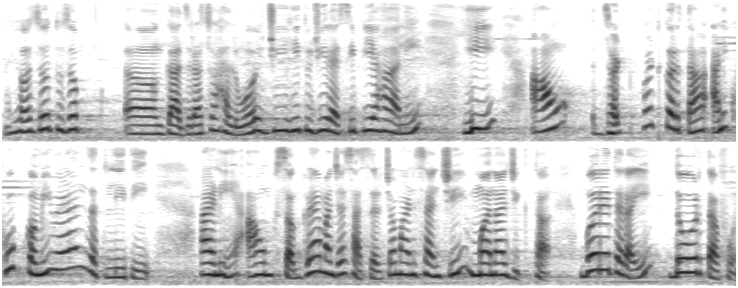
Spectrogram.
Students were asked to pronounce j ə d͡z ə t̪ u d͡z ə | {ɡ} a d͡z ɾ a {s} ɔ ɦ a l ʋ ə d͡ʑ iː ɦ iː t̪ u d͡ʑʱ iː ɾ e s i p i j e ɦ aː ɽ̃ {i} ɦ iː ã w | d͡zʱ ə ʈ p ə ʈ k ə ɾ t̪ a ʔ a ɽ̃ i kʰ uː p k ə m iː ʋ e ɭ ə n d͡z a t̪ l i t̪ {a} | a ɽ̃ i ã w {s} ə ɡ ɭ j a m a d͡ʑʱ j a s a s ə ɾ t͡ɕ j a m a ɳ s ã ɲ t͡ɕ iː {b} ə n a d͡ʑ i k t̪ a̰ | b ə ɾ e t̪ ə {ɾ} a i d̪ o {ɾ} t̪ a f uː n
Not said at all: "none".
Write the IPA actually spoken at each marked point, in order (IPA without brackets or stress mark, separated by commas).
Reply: ɡ, t͡s, i, i, s, m, ɾ, ɾ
